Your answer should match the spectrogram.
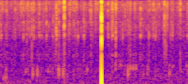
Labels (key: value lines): label: ambient
recorder: HydroMoth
